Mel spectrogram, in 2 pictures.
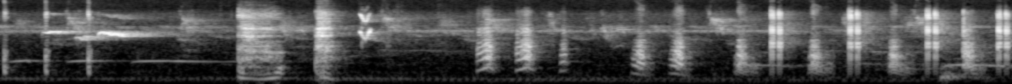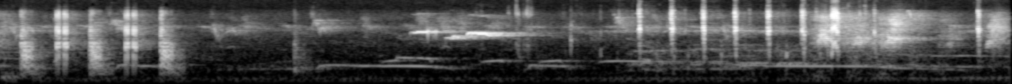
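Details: Javan myna making coughing noises: loud harsh rasping bursts followed by a long rapid series of dry clicks and hacking notes, with short high whistles, then more clustered sharp bursts over a faint low hum.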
